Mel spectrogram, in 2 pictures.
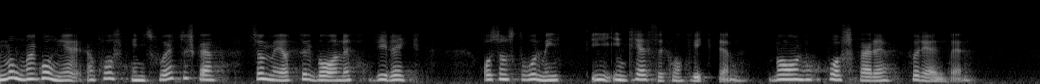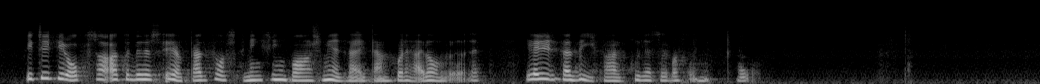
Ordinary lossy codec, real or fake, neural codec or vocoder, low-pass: none; fake; codec, 16 kHz, 1 kbps, FunCodec, trained on Chinese and English, 50 frames a second; 7.2 kHz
